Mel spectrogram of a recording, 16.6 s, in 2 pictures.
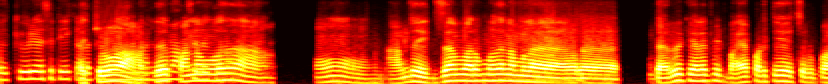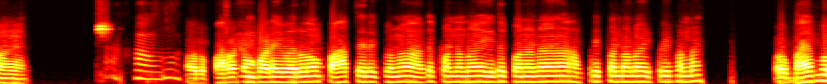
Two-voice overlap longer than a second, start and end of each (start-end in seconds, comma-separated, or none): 0.8-2.3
